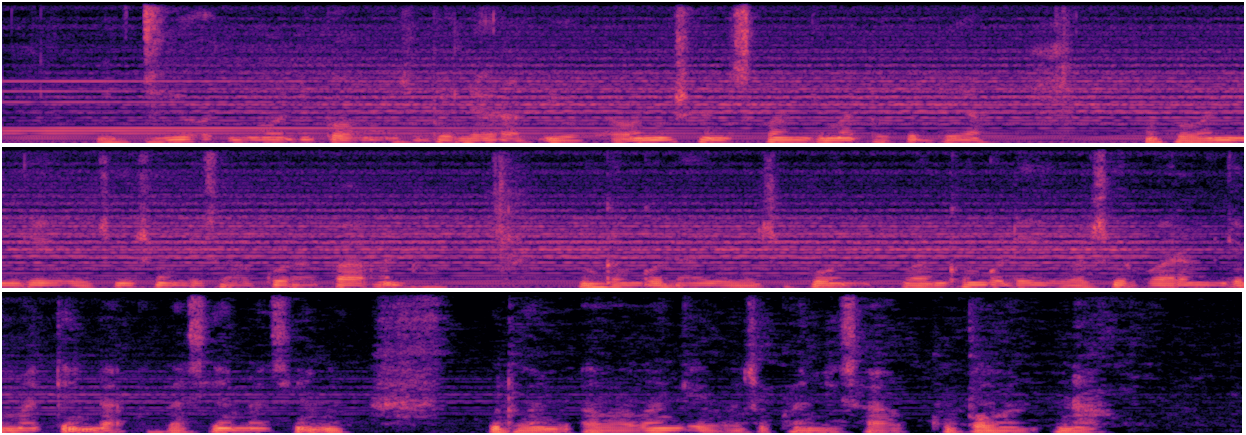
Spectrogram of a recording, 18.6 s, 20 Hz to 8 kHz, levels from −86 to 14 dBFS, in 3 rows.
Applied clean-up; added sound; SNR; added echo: none; Musical instrument; 10 dB; none.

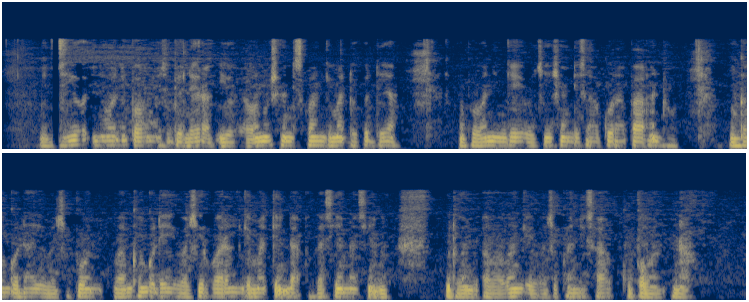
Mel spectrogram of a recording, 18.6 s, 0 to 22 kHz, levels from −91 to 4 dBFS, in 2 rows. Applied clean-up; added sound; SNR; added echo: none; none; none; none.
